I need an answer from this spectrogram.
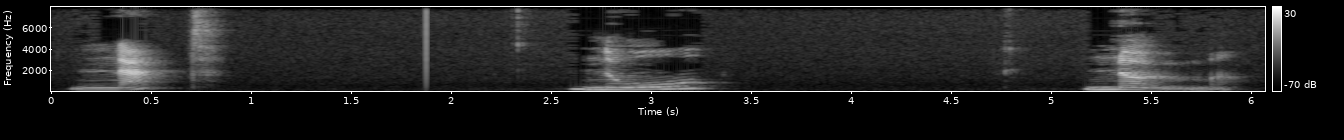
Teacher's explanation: we don't pronounce the G if it's followed by an N at the beginning of a word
